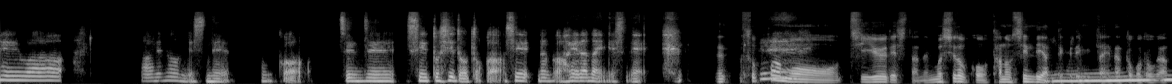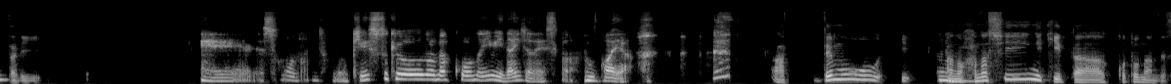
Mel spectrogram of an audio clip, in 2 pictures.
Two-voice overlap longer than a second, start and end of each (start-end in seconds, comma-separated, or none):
10.4-12.0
